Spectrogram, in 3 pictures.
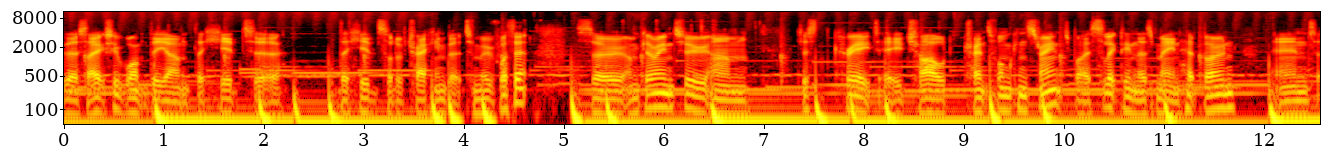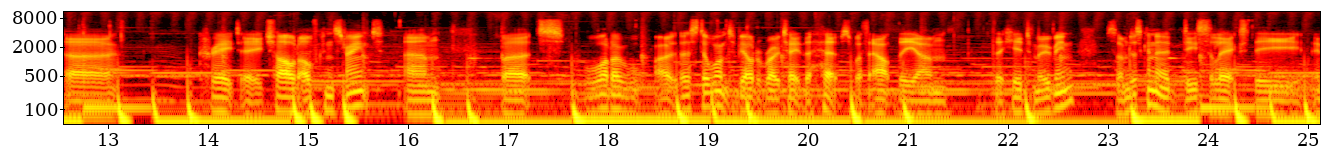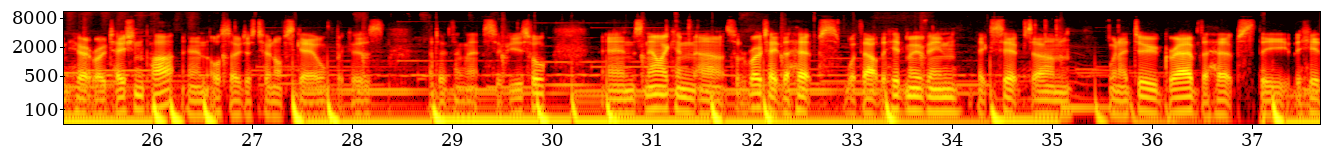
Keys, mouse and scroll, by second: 0.6 click, 0.9 g, 4.5 alt+g, 5.5 a, 6.1 alt+g, 6.3 alt+r, 6.8 click, 8.6 shift+click, 13.0 ctrl+shift+c, 17.8-18.3 middle drag, 18.8 click, 19.0 r, 22.4 click, 23.7-24.5 drag, 26.4-26.8 drag, 27.3-27.7 drag, 28.2-29.6 middle drag, 30.2 click, 30.6 middle drag, 31.1 r, 33.5 middle drag, 34.7 alt+g, 34.9 alt+r, 35.5 g.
